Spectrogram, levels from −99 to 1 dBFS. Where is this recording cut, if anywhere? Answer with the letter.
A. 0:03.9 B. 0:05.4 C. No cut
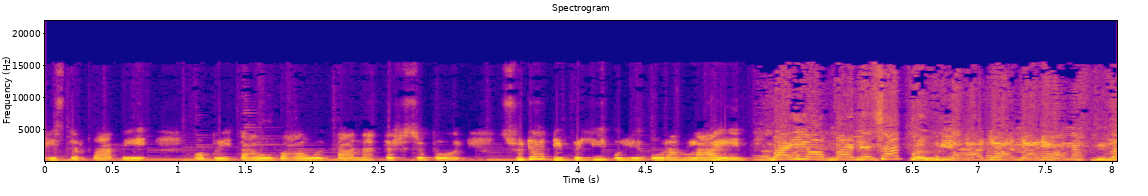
B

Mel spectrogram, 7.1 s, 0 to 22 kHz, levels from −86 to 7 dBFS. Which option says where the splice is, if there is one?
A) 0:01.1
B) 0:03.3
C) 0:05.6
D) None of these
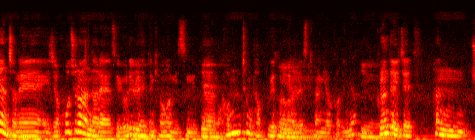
B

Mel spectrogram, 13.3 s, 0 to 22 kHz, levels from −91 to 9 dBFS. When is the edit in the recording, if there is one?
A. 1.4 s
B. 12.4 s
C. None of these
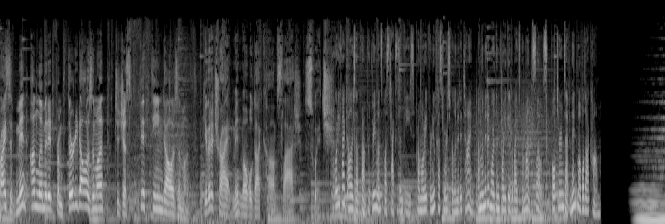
B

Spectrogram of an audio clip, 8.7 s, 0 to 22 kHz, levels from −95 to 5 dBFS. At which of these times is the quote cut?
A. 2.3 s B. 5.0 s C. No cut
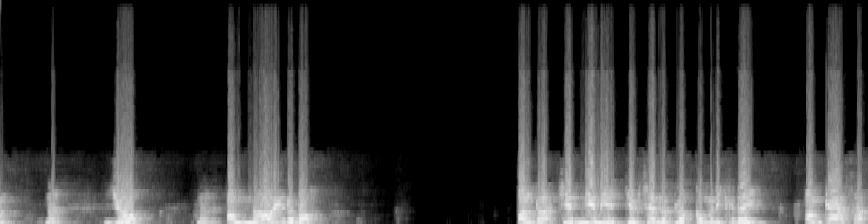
A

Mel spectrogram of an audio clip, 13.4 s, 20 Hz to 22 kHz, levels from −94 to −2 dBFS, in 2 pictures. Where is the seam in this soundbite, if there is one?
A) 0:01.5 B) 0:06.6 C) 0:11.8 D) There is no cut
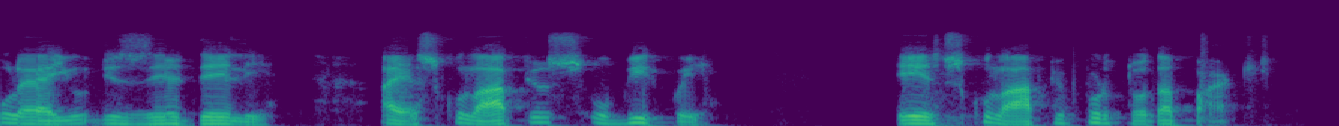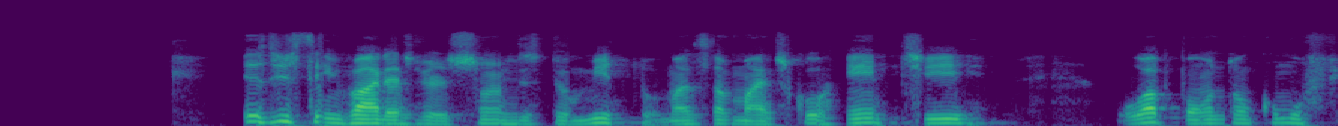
A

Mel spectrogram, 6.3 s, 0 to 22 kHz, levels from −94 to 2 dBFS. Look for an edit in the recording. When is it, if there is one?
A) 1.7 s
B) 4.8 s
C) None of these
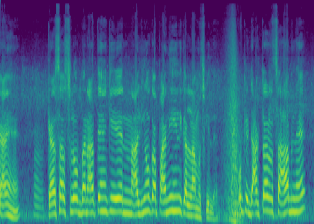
B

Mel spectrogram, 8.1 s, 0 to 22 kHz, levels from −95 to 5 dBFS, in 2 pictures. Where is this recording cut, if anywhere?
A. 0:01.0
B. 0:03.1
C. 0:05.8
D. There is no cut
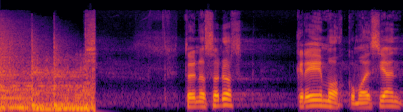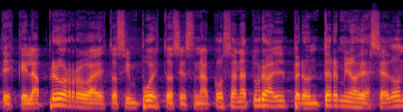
A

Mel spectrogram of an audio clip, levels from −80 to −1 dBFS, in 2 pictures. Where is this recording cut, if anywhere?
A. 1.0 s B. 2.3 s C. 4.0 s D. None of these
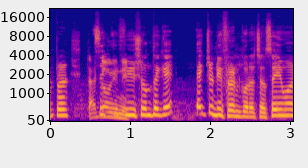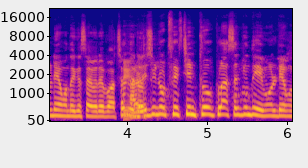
C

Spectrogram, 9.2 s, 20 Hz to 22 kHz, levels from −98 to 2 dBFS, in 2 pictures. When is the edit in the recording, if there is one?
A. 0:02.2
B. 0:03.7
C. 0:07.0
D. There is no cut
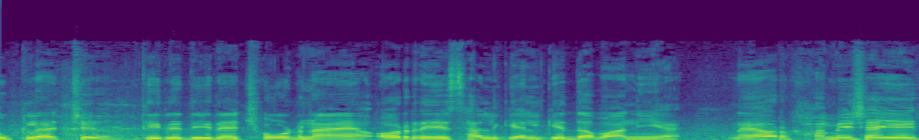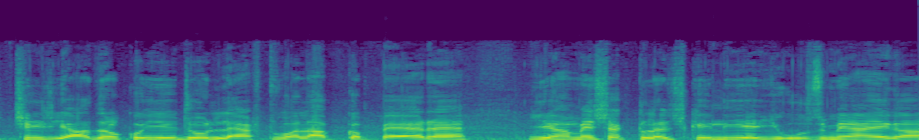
B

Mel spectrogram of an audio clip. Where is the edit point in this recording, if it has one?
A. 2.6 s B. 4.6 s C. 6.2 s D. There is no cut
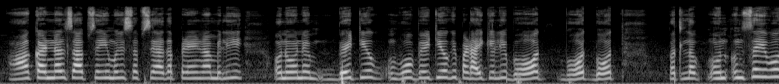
D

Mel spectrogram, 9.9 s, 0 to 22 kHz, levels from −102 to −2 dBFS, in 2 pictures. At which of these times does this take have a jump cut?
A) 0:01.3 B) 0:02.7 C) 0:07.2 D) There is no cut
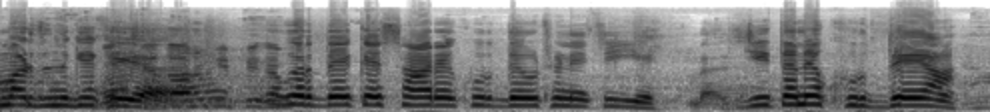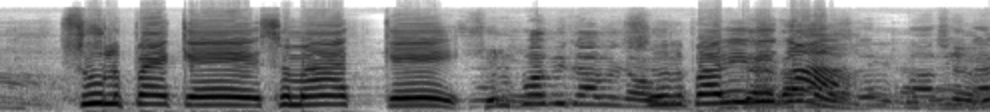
A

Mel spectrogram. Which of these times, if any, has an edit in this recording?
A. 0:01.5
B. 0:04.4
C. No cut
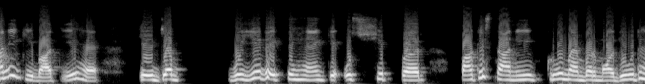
C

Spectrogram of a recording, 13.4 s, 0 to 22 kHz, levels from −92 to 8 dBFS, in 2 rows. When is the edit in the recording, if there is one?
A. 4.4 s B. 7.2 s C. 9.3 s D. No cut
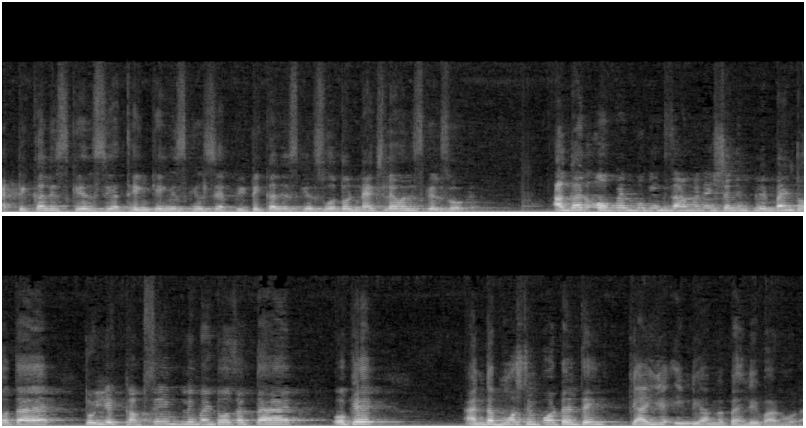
A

